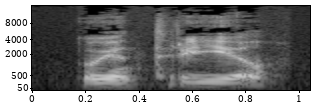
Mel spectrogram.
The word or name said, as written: uaimh an triall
